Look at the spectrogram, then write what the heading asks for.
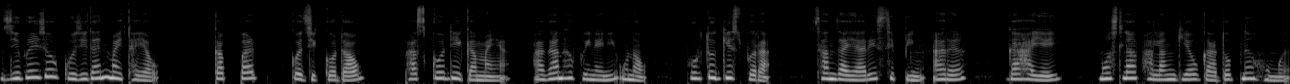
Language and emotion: Bodo, neutral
